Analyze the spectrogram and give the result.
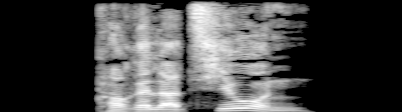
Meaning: correlation
- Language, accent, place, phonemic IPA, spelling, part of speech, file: German, Germany, Berlin, /kɔʁelaˈt͡si̯oːn/, Korrelation, noun, De-Korrelation.ogg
